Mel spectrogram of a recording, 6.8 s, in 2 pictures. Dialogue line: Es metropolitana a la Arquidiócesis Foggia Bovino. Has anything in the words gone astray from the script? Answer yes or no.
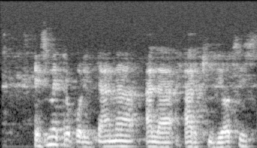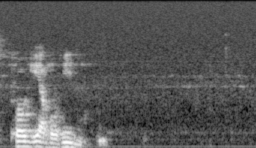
no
